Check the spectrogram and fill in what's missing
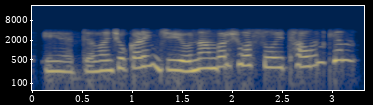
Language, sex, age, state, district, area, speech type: Kashmiri, female, 18-30, Jammu and Kashmir, Shopian, rural, conversation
